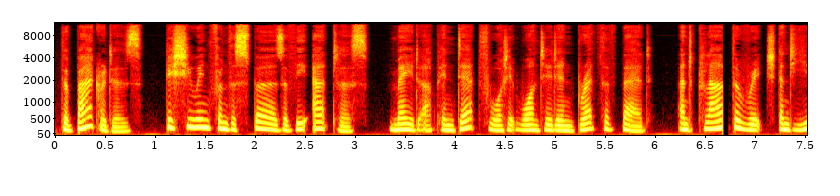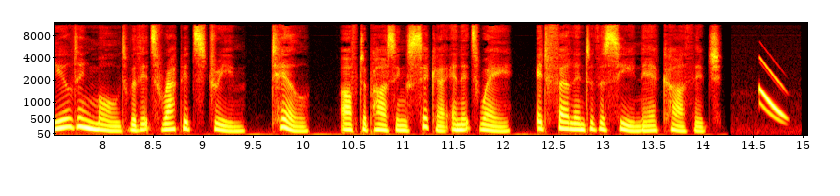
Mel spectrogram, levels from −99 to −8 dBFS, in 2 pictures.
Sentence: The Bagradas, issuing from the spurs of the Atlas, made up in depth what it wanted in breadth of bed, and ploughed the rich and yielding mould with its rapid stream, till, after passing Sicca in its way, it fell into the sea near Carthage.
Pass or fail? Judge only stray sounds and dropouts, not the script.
fail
